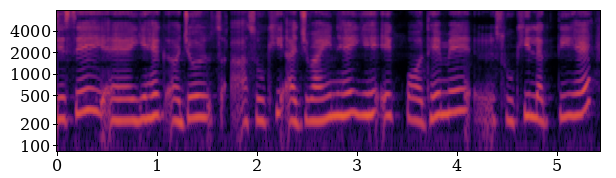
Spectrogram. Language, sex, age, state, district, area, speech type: Hindi, female, 60+, Rajasthan, Jaipur, urban, spontaneous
